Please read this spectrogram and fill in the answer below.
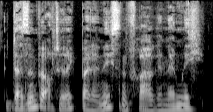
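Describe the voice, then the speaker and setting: A man hosting a relaxed, conversational interview, putting questions and remarks to his guest. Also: on the low side, quick pace, slightly rough, dry recording, studio quality. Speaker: interviewer, host.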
